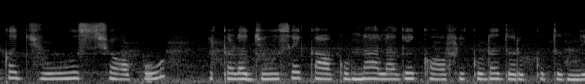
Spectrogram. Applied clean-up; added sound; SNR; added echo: none; none; none; none.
